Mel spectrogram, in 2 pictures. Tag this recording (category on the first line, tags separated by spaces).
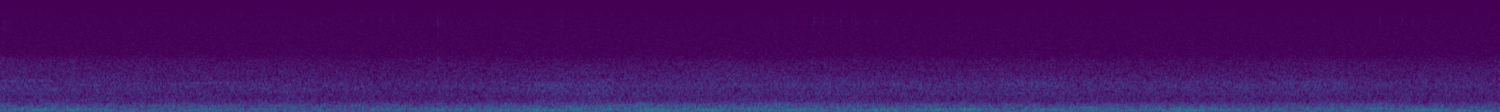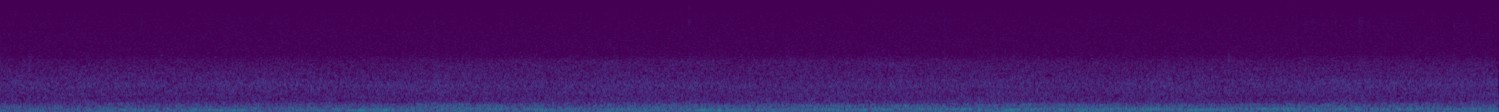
Soundscapes > Nature
alice-holt-forest data-to-sound Dendrophone field-recording modified-soundscape phenological-recording raspberry-pi weather-data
